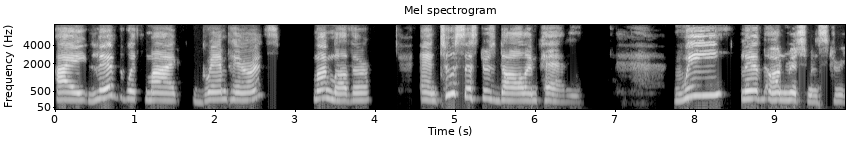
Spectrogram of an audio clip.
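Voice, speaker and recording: Against a quiet background, a woman with a fairly high pitch talks at a very slow pace with long, frequent pauses and lively intonation, in a dry, close sound with no echo. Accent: American. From Cincinnati, Ohio. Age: 80s+. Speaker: storyteller. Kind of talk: personal storytelling.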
